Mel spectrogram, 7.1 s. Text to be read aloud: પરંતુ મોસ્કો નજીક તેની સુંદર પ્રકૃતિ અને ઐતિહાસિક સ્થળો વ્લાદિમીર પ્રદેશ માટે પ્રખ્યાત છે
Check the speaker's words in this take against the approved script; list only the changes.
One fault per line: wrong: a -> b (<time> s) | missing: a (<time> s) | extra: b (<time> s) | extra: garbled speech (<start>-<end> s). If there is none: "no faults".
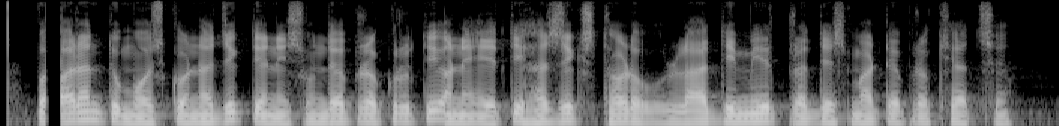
no faults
